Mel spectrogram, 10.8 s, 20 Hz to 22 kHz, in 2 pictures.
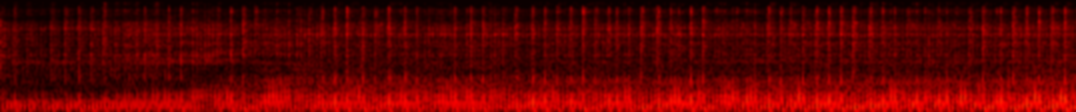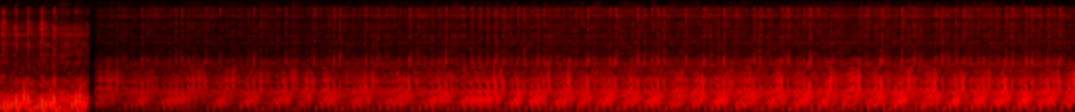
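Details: Stihl MS170 chainsaw, brought in as a no-start, about 13 months old and barely used: steady crisp high buzz under throttle, pulls cleanly through the cut, starts, runs and oils fine.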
